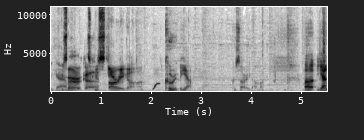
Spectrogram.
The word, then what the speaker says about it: kusarigama: Yeah, that's the American way to pronounce it. That hits. Mercy gamma. America. Kusari Gamma. Yeah, Kusarigama.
